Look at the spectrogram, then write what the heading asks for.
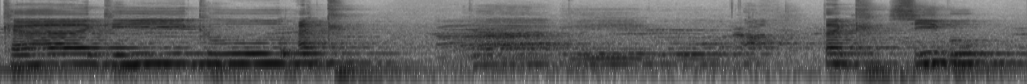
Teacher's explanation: Pangkal lidah bertemu dengan langit-langit, ya, itu keluar huruf kaf.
